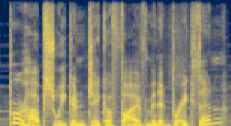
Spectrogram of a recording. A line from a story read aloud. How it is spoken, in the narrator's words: Anant scoffed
